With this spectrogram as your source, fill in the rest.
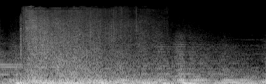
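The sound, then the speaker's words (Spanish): Heavy artillery fire from a World War II battle in the southwest Netherlands in October 1944, as Canadian troops cross a road under bombardment. Loud, continuous booms blend into a dense, rumbling roar. “El capitán Frank Clark y la compañía B de los Calgary Highlanders de Canadá comienzan a cruzar la carretera bajo una intensa artillería.”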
